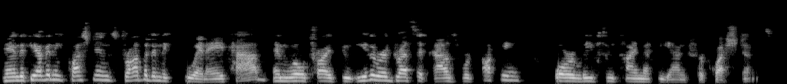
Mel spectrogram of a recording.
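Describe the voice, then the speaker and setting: A man's voice: fairly high pitch, lively intonation, a little fast, breathy edge, no echo. A man hosting a webinar, talking loosely and often restarting his phrases. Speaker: webinar host. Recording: dry, dull lo-fi sound.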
